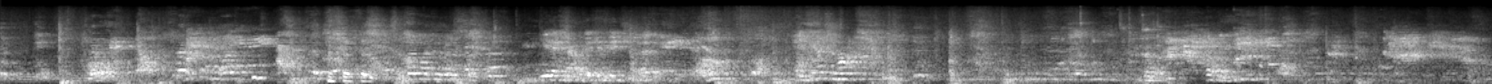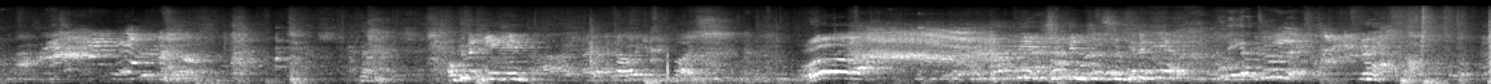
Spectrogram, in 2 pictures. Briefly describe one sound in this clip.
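A woman cries out and speaks with strong emotion.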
